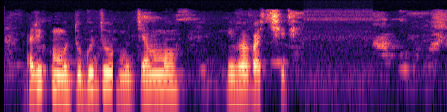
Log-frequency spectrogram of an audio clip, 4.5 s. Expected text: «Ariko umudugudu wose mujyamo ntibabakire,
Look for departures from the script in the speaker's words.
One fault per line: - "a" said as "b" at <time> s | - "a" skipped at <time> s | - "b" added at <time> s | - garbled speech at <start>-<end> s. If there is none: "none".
- "wose" skipped at 1.1 s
